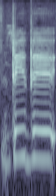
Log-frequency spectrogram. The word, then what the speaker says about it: boubou: beautiful boo-boo call and yes boo-boo is that's exactly how you say it it is a boo-boo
